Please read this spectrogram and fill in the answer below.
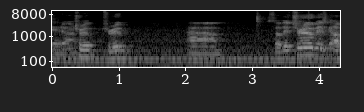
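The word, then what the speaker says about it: trub: You're collecting, this is called troop. How do you say it, Owen? Troop.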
